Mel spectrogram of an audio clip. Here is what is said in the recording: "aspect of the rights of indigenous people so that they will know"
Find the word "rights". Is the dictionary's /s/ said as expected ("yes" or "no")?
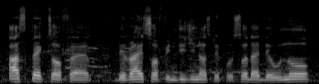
yes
